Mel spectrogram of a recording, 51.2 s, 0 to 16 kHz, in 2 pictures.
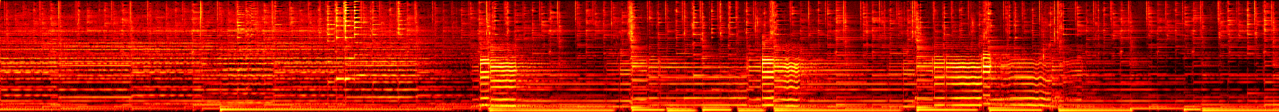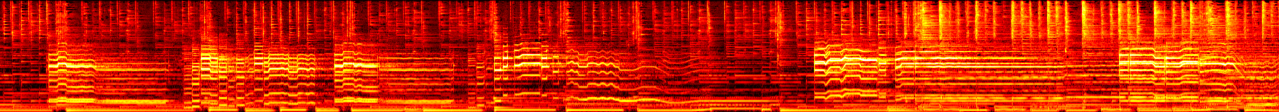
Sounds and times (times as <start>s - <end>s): Steel guitar, slide guitar: 0.0s - 51.1s.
